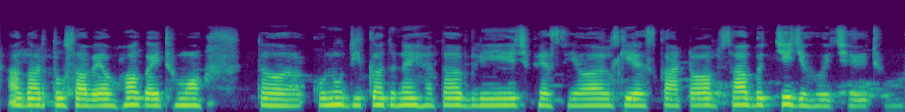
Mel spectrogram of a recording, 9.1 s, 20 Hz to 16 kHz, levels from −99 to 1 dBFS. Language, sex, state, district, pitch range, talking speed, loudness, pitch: Maithili, female, Bihar, Saharsa, 175-185 Hz, 125 wpm, -17 LUFS, 180 Hz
